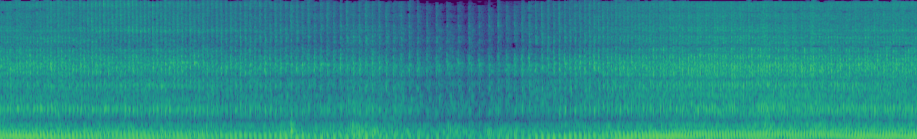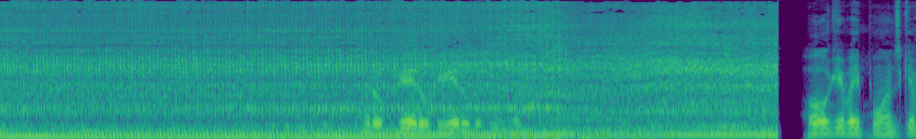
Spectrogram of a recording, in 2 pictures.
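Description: A tractor engine chugs and labours up a rough slope.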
